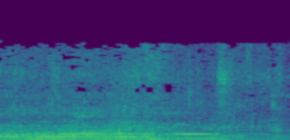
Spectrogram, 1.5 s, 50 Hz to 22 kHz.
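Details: Cow jumping down from a truck in Indonesia, 2024, calling agitatedly: a steady, sustained harmonic moo lasting over a second, slightly rising at the end, with faint music behind.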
